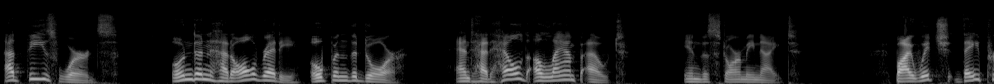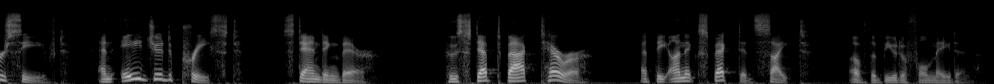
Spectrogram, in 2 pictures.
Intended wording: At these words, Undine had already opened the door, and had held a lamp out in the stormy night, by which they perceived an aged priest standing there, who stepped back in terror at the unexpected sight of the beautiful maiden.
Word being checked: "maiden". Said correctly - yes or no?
yes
